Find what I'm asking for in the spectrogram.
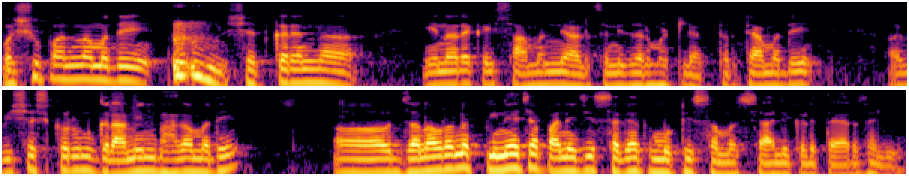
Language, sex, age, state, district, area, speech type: Marathi, male, 45-60, Maharashtra, Nashik, urban, spontaneous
